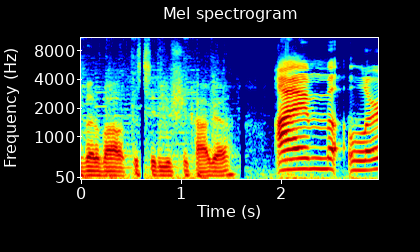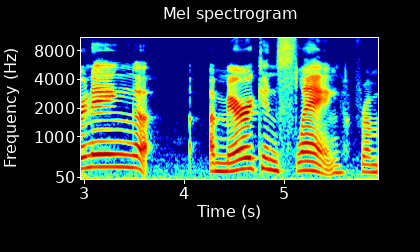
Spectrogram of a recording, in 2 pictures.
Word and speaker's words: Chicago: about the city of Chicago I'm learning American slang from my American compatriot here I love it so it's Chicago not Chicago Chicago got it yeah interesting um so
